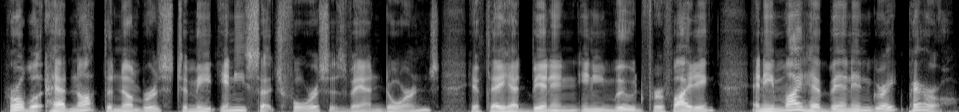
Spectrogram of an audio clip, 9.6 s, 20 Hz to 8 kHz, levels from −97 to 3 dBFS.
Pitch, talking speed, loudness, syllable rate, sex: 135 Hz, 190 wpm, -19 LUFS, 4.2 syllables/s, male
